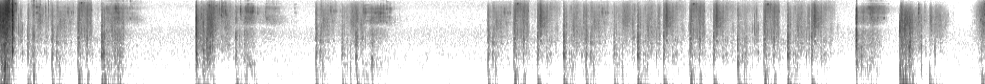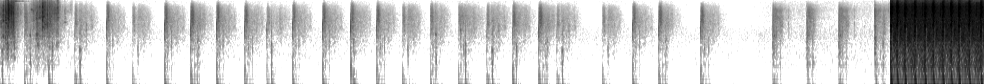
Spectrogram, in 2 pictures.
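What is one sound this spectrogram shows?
Footsteps run quickly over hard ground and wooden floors.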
